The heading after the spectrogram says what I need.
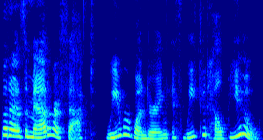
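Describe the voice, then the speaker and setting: A woman's voice: a little high, big pitch swings, moderate pace, warm tone. A woman voicing a kindly, hesitant middle-aged husband and father in a storybook, mild and polite. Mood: courteous.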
